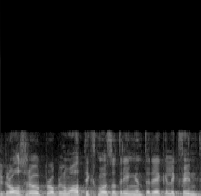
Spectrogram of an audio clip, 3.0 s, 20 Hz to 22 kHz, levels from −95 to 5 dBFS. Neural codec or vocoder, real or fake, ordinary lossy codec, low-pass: none; real; none; 7.2 kHz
